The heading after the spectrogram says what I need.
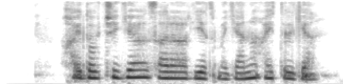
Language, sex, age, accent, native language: Uzbek, female, 18-24, Sirdaryo, Uzbek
